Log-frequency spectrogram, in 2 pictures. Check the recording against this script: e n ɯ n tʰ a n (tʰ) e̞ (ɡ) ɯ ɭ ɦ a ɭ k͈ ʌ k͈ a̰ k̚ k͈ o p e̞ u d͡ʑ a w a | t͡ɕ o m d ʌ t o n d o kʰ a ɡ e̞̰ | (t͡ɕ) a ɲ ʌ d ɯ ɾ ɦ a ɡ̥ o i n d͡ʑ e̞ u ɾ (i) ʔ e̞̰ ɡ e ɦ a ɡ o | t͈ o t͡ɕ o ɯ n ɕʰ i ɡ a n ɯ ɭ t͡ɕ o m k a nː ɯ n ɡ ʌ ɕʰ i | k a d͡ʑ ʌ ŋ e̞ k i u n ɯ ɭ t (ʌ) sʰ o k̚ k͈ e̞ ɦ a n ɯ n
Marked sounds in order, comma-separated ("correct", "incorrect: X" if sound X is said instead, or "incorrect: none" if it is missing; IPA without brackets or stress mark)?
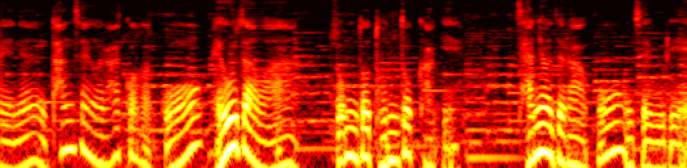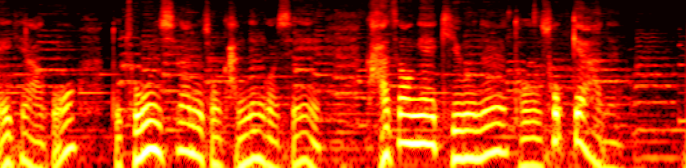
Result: incorrect: sʰ, incorrect: ŋ, correct, correct, correct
